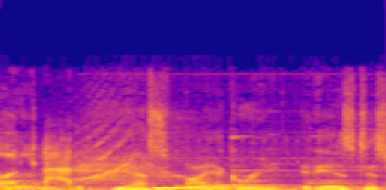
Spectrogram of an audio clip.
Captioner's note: epoch babbling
